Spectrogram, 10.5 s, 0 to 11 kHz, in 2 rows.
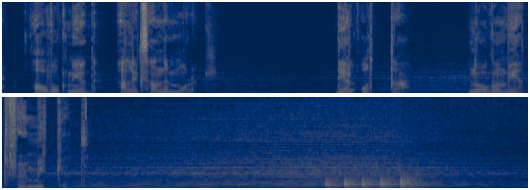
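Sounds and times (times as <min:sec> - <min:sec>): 
steady low musical drone: 0:00.1 - 0:10.5
speech: 0:00.3 - 0:02.2, 0:03.3 - 0:06.2
firm knocks on a door: 0:08.5 - 0:09.8.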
